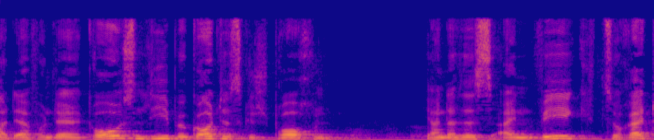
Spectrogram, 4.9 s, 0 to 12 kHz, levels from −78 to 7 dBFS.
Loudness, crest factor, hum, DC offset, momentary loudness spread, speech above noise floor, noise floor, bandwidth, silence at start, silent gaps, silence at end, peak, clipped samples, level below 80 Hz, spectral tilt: -24 LUFS; 18 dB; none; 1%; 11 LU; 25 dB; -49 dBFS; 11 kHz; 0 s; none; 0 s; -6 dBFS; under 0.1%; -62 dBFS; -5.5 dB/octave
